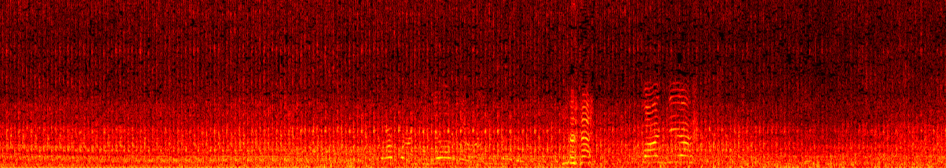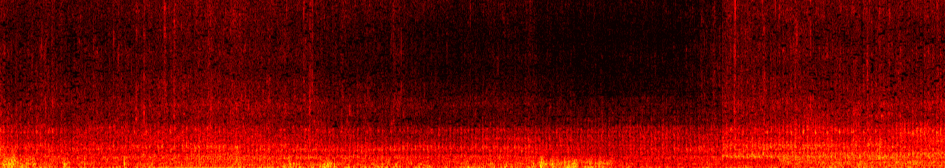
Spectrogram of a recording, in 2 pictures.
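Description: Tractor tyres squelch and splash through thick mud.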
